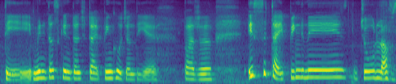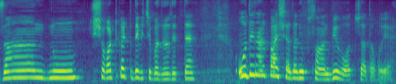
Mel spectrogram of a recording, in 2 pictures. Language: Punjabi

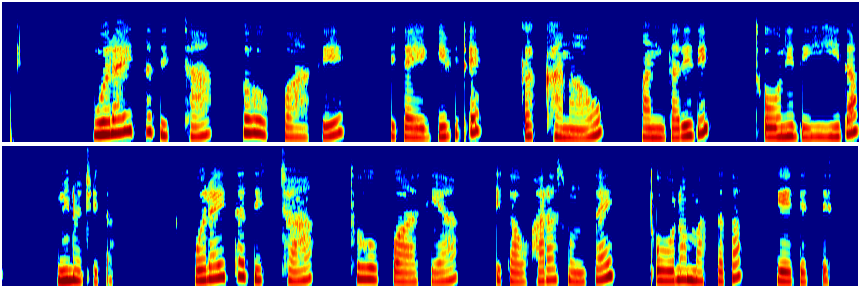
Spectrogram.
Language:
Wolaytta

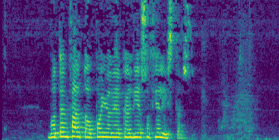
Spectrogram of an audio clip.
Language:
Galician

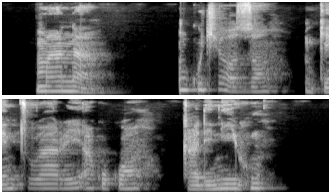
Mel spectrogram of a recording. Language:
Igbo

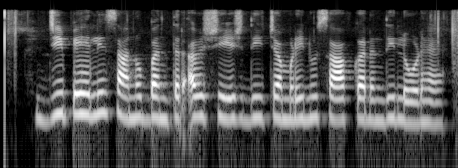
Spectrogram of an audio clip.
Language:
Punjabi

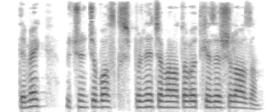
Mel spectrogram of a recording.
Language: Uzbek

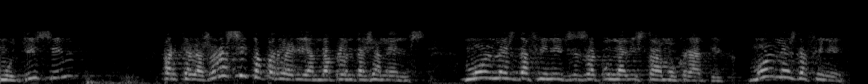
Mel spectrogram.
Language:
Catalan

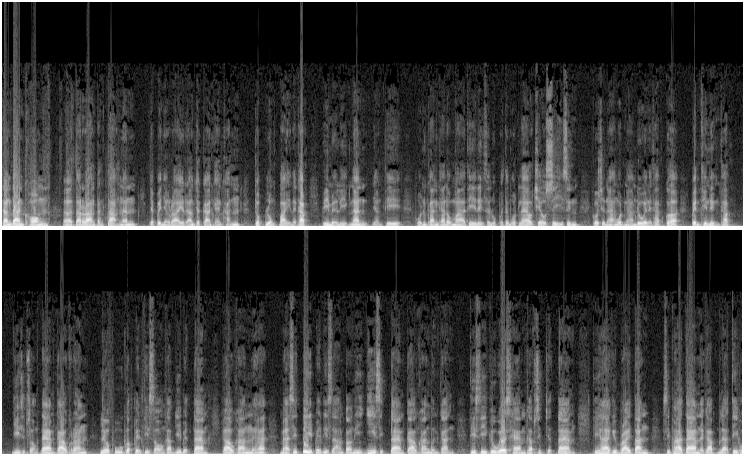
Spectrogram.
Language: Thai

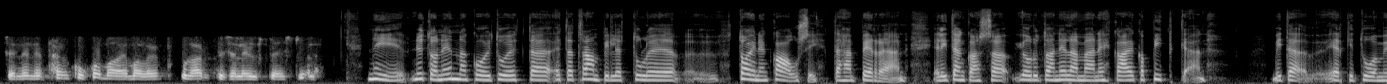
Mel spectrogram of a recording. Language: Finnish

